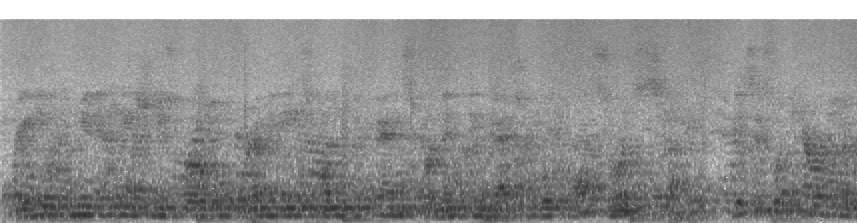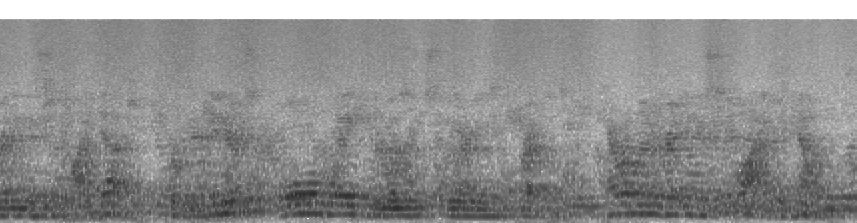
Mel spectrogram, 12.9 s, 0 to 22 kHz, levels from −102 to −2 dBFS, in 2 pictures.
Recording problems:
off-mic speech; far
room echo; noticeable; dies away in 0.7 s
murmuring crowd; loud; throughout; 5 dB below the speech
hiss; loud; throughout; 6 dB below the speech

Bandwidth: 15 kHz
